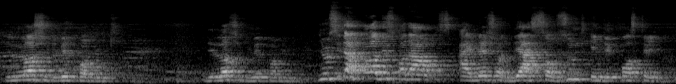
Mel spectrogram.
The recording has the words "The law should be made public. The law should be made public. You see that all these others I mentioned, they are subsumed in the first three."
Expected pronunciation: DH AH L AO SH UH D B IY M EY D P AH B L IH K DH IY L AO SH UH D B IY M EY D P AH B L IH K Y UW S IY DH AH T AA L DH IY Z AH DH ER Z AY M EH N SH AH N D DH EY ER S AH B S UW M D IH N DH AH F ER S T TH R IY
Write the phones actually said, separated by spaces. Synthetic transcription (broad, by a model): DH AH L AO SH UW D B IY M EY D P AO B L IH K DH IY L AO SH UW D B IY M EY D P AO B L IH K Y UW S IY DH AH T AA L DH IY S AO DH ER AY M EH N SH AH N D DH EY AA S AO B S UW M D IH N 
